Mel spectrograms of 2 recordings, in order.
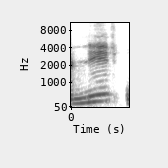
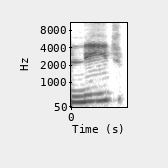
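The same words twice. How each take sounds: First: Niche said with a short i, like "nitch"; "niche" with a short i sound; short-vowel pronunciation. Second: Niche said with a long ee, like "neech"; "niche" with a long ee sound; long-vowel pronunciation. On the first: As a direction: say "niche" to rhyme with rich. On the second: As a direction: say "niche" to rhyme with beach. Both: Shown as a demonstration. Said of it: "however you wanna say it".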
